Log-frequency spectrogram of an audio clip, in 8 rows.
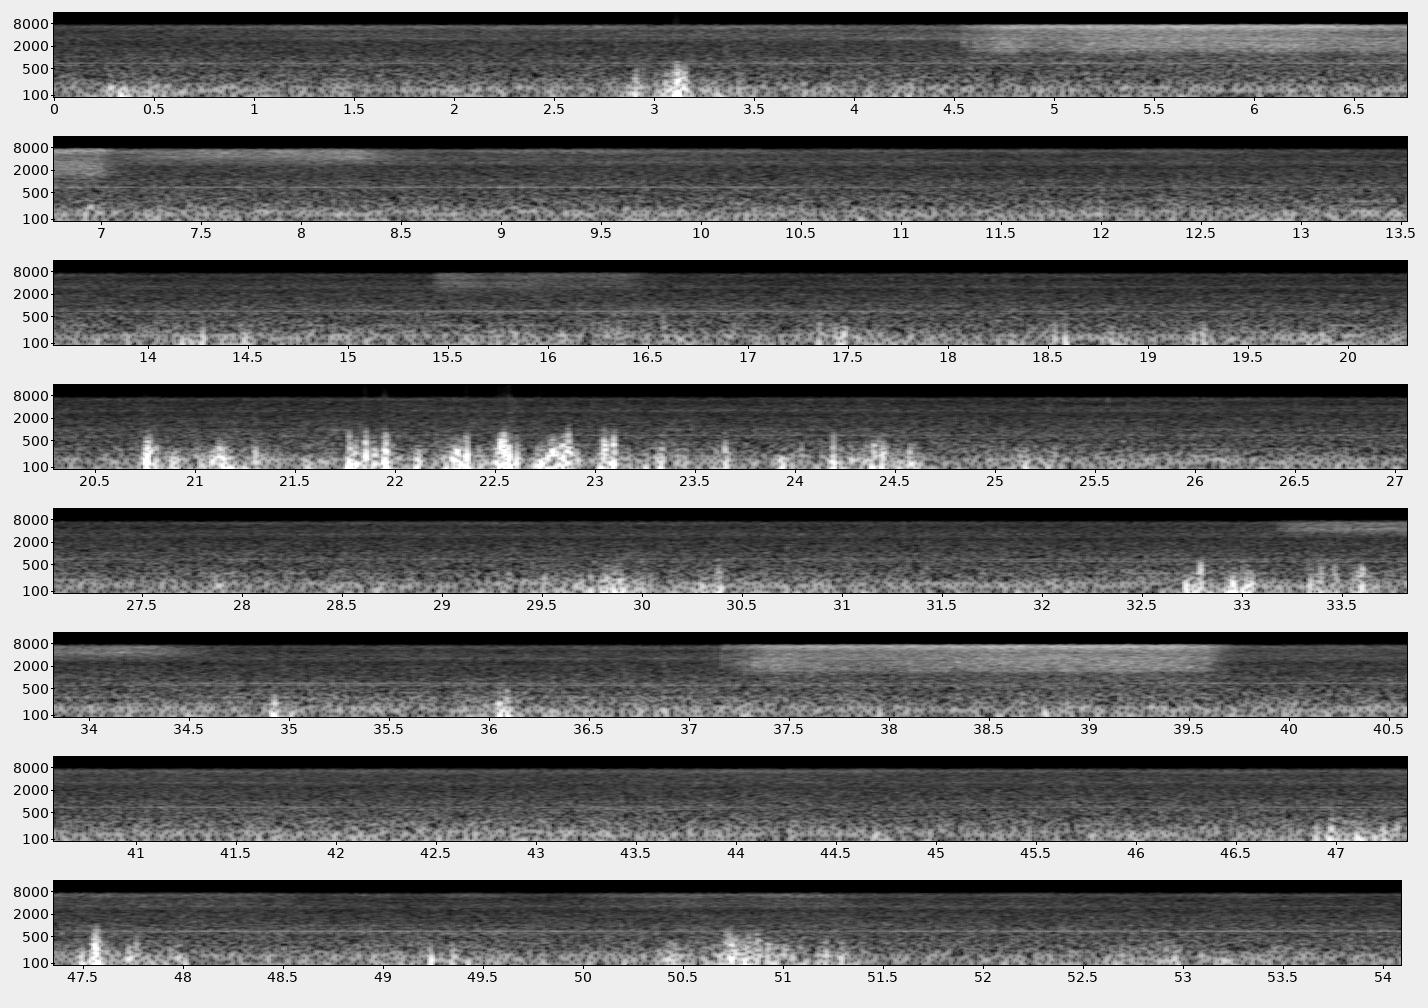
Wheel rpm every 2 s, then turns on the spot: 0, 0, 0, 0, 0, 0, 0, 0, 0, 0, 0, 0, 0, 0, 0, 0, 0, 0, 0, 0, 0, 0, 0, 0, 0, 0, 0.
none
